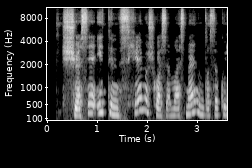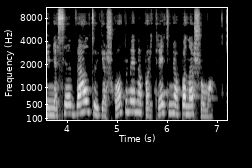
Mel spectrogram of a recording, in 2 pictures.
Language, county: Lithuanian, Kaunas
